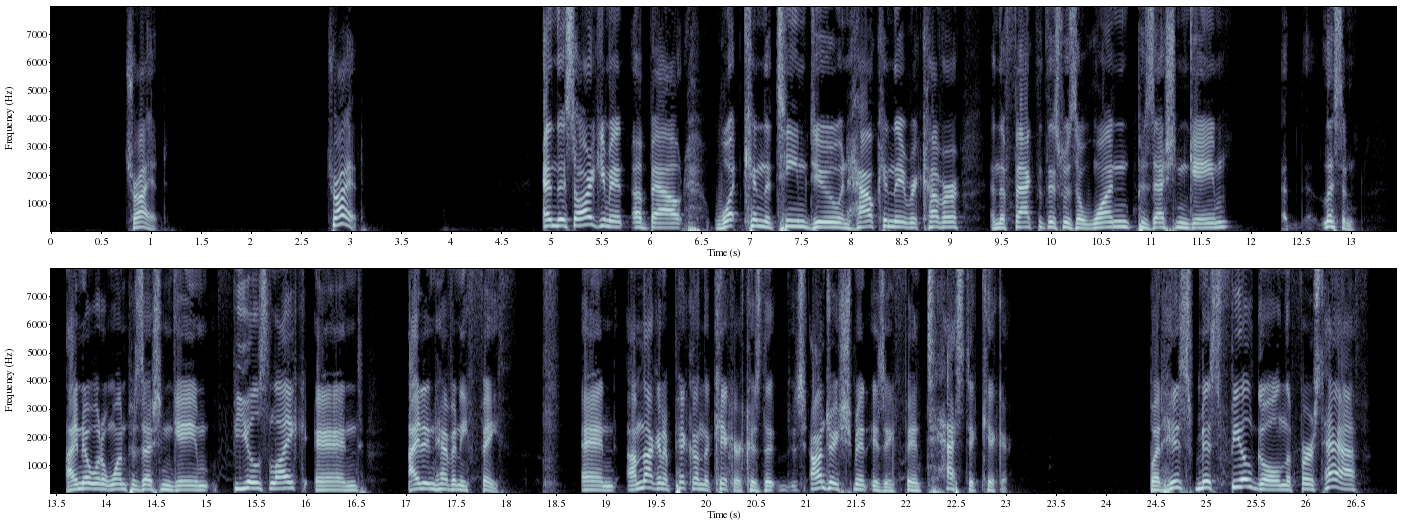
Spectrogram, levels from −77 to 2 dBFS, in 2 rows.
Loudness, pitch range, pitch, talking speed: -17 LUFS, 145-190 Hz, 170 Hz, 155 wpm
